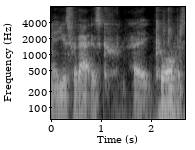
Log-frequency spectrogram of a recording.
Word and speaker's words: CeWL: So what we're going to use for that is cool, is how I pronounce it, CeWL.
